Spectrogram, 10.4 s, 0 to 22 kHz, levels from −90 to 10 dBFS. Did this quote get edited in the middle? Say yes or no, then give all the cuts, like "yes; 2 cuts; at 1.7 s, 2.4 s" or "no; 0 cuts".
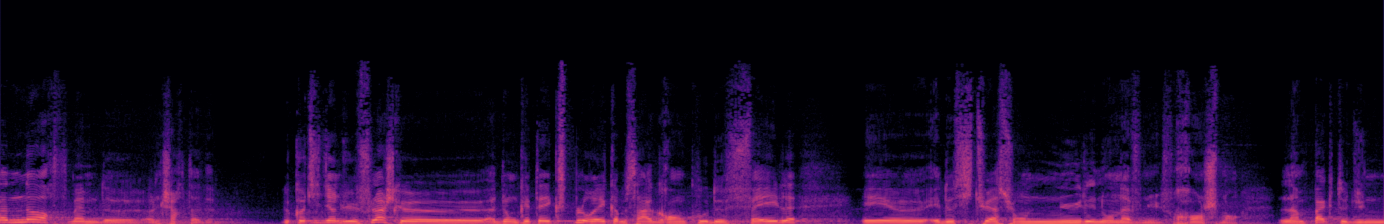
yes; 1 cut; at 2.9 s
